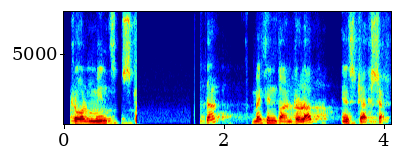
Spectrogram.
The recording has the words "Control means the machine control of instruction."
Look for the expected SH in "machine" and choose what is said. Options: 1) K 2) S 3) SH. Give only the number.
2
